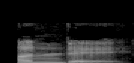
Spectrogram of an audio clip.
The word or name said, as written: unde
